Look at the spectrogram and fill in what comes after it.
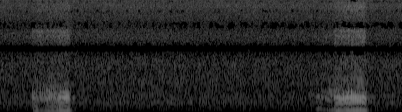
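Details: Two low, rattling snores about four seconds apart over steady room hum, from a sleeper; ordinary sleep snoring.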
